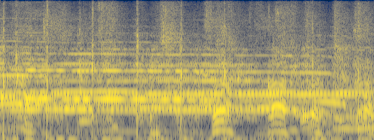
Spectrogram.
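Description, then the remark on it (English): An audience claps for the men, voting on whether they lead on points, in a quick, irregular patter of sharp hits, with crowd voices and cheering mixed underneath, loud and steady for the full two seconds. “If the men are in the lead on the points right now, let me just hear you clap for them one time.”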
